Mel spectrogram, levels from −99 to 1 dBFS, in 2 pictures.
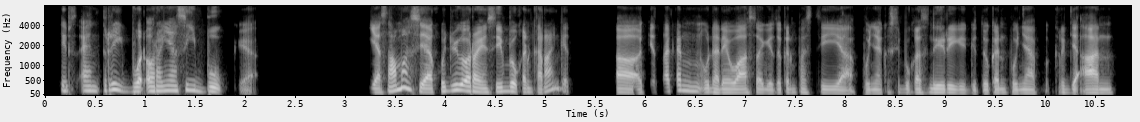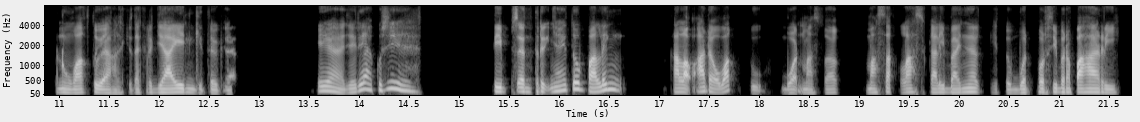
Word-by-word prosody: Tips 160 Hz, 0 st, -7 dB
and 160 Hz, -2 st, -1 dB
trik 180 Hz, -3 st, +1 dB
buat 140 Hz, +1 st, +3 dB
orang 155 Hz, +2 st, +2 dB
yang -, -, -1 dB
sibuk 145 Hz, -, 0 dB, 0.2 s
ya? -, -, -9 dB, 1.2 s
Ya -, -, +3 dB
sama 225 Hz, +1 st, +3 dB
sih 125 Hz, -8 st, +4 dB
aku 115 Hz, +6 st, 0 dB
juga 170 Hz, +1 st, +4 dB
orang 135 Hz, -5 st, +4 dB
yang 115 Hz, -, -4 dB
sibuk 140 Hz, +1 st, +2 dB
kan 120 Hz, 0 st, -3 dB
karena -, -, -1 dB
kit -, -, -10 dB, 0.4 s
eee, 110 Hz, -3 st, +3 dB
kita -, -, -11 dB
kan 175 Hz, -1 st, 0 dB, 0.2 s
udah 120 Hz, -1 st, -1 dB
dewasa 105 Hz, 0 st, +1 dB
gitu 100 Hz, +1 st, -4 dB
kan, 110 Hz, -2 st, -5 dB
pasti 100 Hz, -2 st, -4 dB
ya 90 Hz, -2 st, -2 dB
punya 100 Hz, 0 st, -3 dB
kesibukan 110 Hz, 0 st, -6 dB
sendiri 110 Hz, -3 st, 0 dB
gitu -, -, -20 dB
gitu 95 Hz, -, -4 dB
kan, 105 Hz, +1 st, -2 dB
punya 95 Hz, -1 st, -3 dB
pekerjaan 105 Hz, -1 st, 0 dB, 0.3 s
penuh 110 Hz, -2 st, -1 dB
waktu 105 Hz, +3 st, +2 dB
yang 100 Hz, -, +3 dB
harus 95 Hz, +1 st, -9 dB
kita 100 Hz, 0 st, -6 dB
kerjain, 110 Hz, +2 st, +4 dB
gitu 105 Hz, -2 st, -5 dB
kan. 90 Hz, -, -8 dB, 0.9 s
Iya 155 Hz, -1 st, +3 dB
jadi 115 Hz, +10 st, 0 dB
aku 185 Hz, -, -6 dB
sih, 230 Hz, +4 st, +1 dB, 1.0 s
tips 135 Hz, -3 st, +1 dB
and 130 Hz, -2 st, +3 dB
triknya 135 Hz, +2 st, 0 dB
itu 215 Hz, +4 st, +3 dB
paling, 180 Hz, +6 st, +4 dB, 0.5 s
kalau -, -, +5 dB
ada -, -, +3 dB
waktu -, -, -2 dB, 0.2 s
buat -, -, -1 dB
masak, 105 Hz, +1 st, -5 dB, 0.3 s
masak 110 Hz, 0 st, -1 dB
lah 115 Hz, +1 st, +1 dB
sekali 110 Hz, 0 st, -2 dB
banyak 120 Hz, +3 st, +1 dB
gitu, 100 Hz, -1 st, -9 dB
buat 110 Hz, +1 st, -1 dB
porsi 115 Hz, +2 st, -1 dB
berapa 115 Hz, 0 st, +5 dB
hari. 115 Hz, -3 st, +3 dB
115 Hz, 185 wpm, -26 LUFS, 105-140 Hz, 1.2 s, kalau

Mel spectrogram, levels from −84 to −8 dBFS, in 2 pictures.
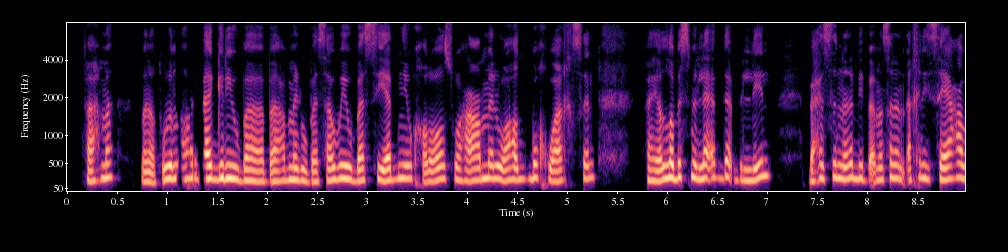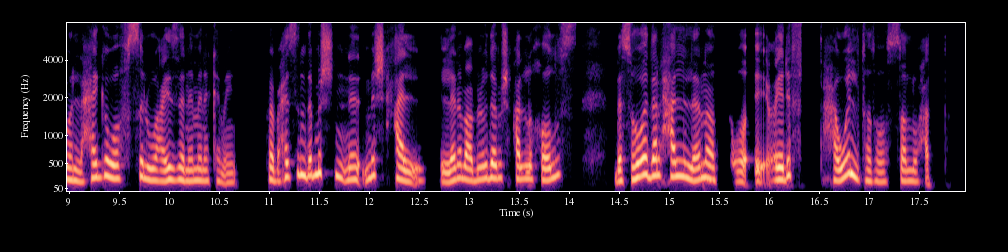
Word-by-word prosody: فاهمة؟ 230 Hz, +7 st, 0 dB, 0.3 s
ما 175 Hz, -, +1 dB
أنا 170 Hz, -, +2 dB
طول 210 Hz, +8 st, +2 dB
النهار 230 Hz, +2 st, -1 dB
باجري، 230 Hz, +1 st, +5 dB
وب 215 Hz, -, +1 dB
باعمل، 190 Hz, +2 st, +1 dB
وباسوّي، 200 Hz, +5 st, +2 dB
"وبس 205 Hz, 0 st, 0 dB
يا 200 Hz, -1 st, +5 dB
ابني." 235 Hz, +3 st, +2 dB
وخلاص 220 Hz, +3 st, -1 dB
وهاعمل، 210 Hz, +4 st, +2 dB
وهاطبخ، 220 Hz, +3 st, 0 dB
وهاغسل. 205 Hz, +6 st, -2 dB, 0.5 s
فيالّا 205 Hz, +4 st, +4 dB
بسم 250 Hz, +1 st, +1 dB
الله، 235 Hz, 0 st, +3 dB
أبدأ 250 Hz, +2 st, -1 dB
بالليل، 215 Hz, +7 st, 0 dB, 0.4 s
باحس 235 Hz, +1 st, -2 dB
إن 235 Hz, -2 st, +2 dB
أنا 240 Hz, -, +2 dB
بيبقى 230 Hz, 0 st, -1 dB
مثلًا 220 Hz, +2 st, -1 dB
آخري 235 Hz, +2 st, -3 dB
ساعة 230 Hz, +2 st, +1 dB
والّا 200 Hz, -5 st, -1 dB
حاجة، 245 Hz, +7 st, -1 dB
وأفصل، 245 Hz, +1 st, 0 dB
وعايزة 205 Hz, +1 st, 0 dB
أنام 195 Hz, 0 st, -1 dB
أنا 195 Hz, -1 st, -2 dB
كمان، 165 Hz, -4 st, -9 dB, 0.3 s
فباحس 255 Hz, +7 st, -2 dB
إن 295 Hz, -, +3 dB
ده 285 Hz, -, 0 dB
مش 315 Hz, 0 st, 0 dB
ن 215 Hz, -4 st, -1 dB
مش 280 Hz, +7 st, -3 dB
حل، 200 Hz, -3 st, 0 dB, 0.2 s
اللي 170 Hz, +3 st, +2 dB
أنا 235 Hz, -, 0 dB
باعمله 215 Hz, 0 st, +1 dB
ده 245 Hz, -, +3 dB
مش 240 Hz, -, -5 dB
حل 225 Hz, 0 st, 0 dB
خالص، 225 Hz, +7 st, -3 dB, 0.3 s
بس 190 Hz, +3 st, -1 dB
هو 270 Hz, +5 st, +6 dB
ده 285 Hz, -, +3 dB
الحل 275 Hz, -1 st, +1 dB
اللي 215 Hz, -6 st, +2 dB
أنا 230 Hz, -1 st, +1 dB, 0.2 s
تَوَ 180 Hz, +1 st, -2 dB
آآ، -, -, -2 dB, 0.3 s
عرفت 280 Hz, +7 st, 0 dB, 0.2 s
حاولت 215 Hz, +2 st, +1 dB
أتوصل 185 Hz, +1 st, -5 dB
له 180 Hz, -, -5 dB
حتى. -, -, -13 dB
220 Hz, 205 wpm, -20 LUFS, 195-240 Hz, 0.5 s, هو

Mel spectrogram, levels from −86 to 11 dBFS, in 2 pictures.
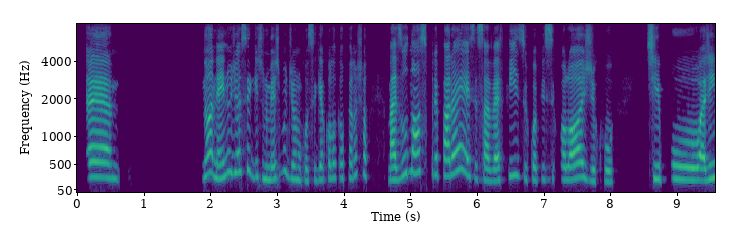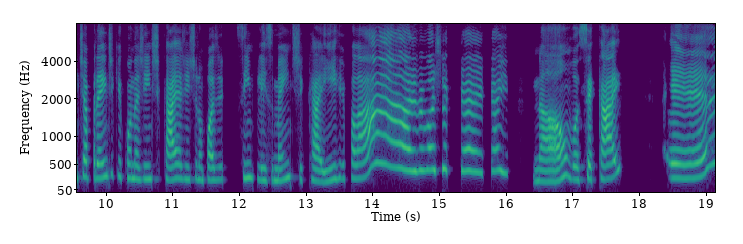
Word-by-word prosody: É. 265 Hz, -2 st, +3 dB, 1.3 s
Não, 345 Hz, +5 st, +3 dB
nem 255 Hz, +1 st, +1 dB
no 360 Hz, +2 st, -5 dB
dia 355 Hz, +1 st, -4 dB
seguinte, 280 Hz, -10 st, -8 dB
no 235 Hz, -, -3 dB
mesmo 255 Hz, +12 st, -6 dB
dia 240 Hz, -3 st, -6 dB
eu -, -, -5 dB
não 220 Hz, -, -7 dB
conseguia 215 Hz, +1 st, -8 dB
colocar 250 Hz, +1 st, -9 dB
o -, -, -13 dB
pé 255 Hz, -1 st, -9 dB
no 310 Hz, -, -9 dB
chão. 320 Hz, -2 st, -8 dB, 0.3 s
Mas 225 Hz, +3 st, +3 dB
o 335 Hz, +3 st, -5 dB
nosso 360 Hz, 0 st, +1 dB
preparo 315 Hz, 0 st, +1 dB
é 375 Hz, -2 st, 0 dB
esse, 275 Hz, -5 st, -8 dB
sabe, 210 Hz, -3 st, -1 dB
é 205 Hz, -, +4 dB
físico, 250 Hz, -2 st, -8 dB
é -, -, -5 dB
psicológico. 230 Hz, -3 st, -2 dB, 0.5 s
Tipo, 235 Hz, -2 st, -2 dB
a 210 Hz, -, +6 dB
gente 255 Hz, +5 st, -2 dB
aprende 275 Hz, +3 st, 0 dB
que 280 Hz, -1 st, -9 dB
quando 255 Hz, -1 st, -4 dB
a 235 Hz, -, -2 dB
gente 240 Hz, +1 st, -6 dB
cai, 230 Hz, +2 st, +4 dB
a -, -, -4 dB
gente 235 Hz, 0 st, -9 dB
não 225 Hz, -, -6 dB
pode 225 Hz, 0 st, -1 dB
simplesmente 230 Hz, -1 st, -5 dB
cair 215 Hz, +2 st, -1 dB
e -, -, -12 dB
falar: 250 Hz, +1 st, +2 dB, 0.6 s
"Ai! 385 Hz, -1 st, +6 dB
Me 390 Hz, 0 st, 0 dB
machuquei! 395 Hz, -2 st, 0 dB
Caí!" 380 Hz, -2 st, -3 dB, 0.4 s
Não, 200 Hz, +7 st, +3 dB
você 235 Hz, +1 st, 0 dB
cai 245 Hz, -, +6 dB, 0.8 s
é. 255 Hz, +3 st, +3 dB
250 Hz, 165 wpm, -24 LUFS, 230-290 Hz, 1.3 s, a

